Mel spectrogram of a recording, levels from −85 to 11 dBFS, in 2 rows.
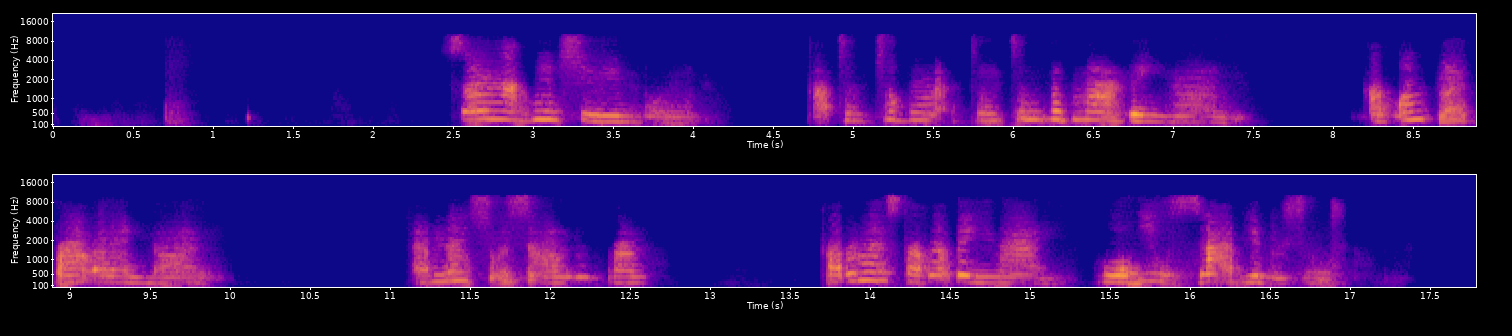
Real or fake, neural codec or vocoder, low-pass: fake; codec, 44.1 kHz, 0.9 kbps, DAC; 9.9 kHz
